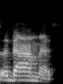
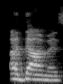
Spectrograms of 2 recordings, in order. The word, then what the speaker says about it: Adames: instagram and i said i said your last name wrong so it's adamus adamus yes yes yes okay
